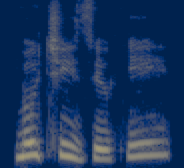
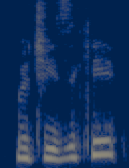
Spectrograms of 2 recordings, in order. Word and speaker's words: Mochizuki: But the emphasis is all in the wrong place, where it should be Mochizuki. Because in Japanese, generally, with names, it's like the first syllable and the third syllable. It's like the odd number syllables are the one with emphasis.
